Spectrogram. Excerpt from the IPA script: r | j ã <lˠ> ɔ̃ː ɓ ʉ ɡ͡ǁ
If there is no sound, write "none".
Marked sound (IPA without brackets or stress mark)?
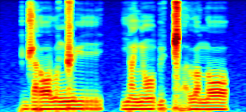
ʎ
